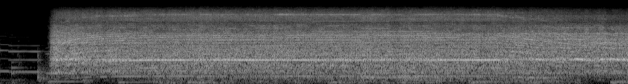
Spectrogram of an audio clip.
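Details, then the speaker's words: Rented tile-breaking hammer failed after under an hour of use. The motor gives a smooth continuous whine with no repeated impacts, so the motor runs but the hammer action doesn't strike. "Je peux toujours régler l'angle d'attaque et tout juste il a il a arrêté de il fait pas l'effet marteau pickur quoi."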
